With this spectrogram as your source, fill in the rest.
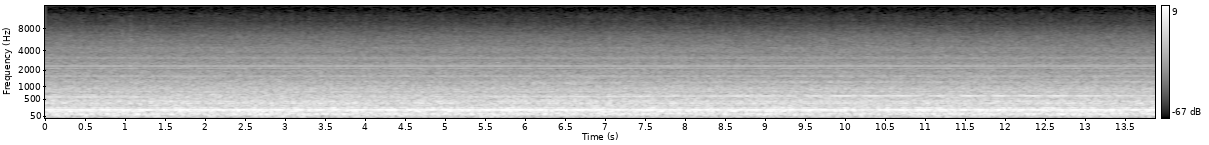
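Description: Turbofan airliner engines hum steadily at low power while taxiing.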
